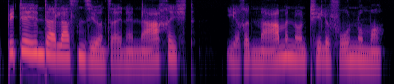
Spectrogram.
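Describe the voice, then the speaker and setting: A woman's voice: low voice, animated, a little fast, a little mellow, no room sound, studio quality. A woman in a polite, formal customer service voice, reading a scripted answering machine announcement. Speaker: phone announcement voice.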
